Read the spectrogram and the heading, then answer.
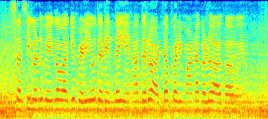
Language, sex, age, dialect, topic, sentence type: Kannada, female, 36-40, Central, agriculture, question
